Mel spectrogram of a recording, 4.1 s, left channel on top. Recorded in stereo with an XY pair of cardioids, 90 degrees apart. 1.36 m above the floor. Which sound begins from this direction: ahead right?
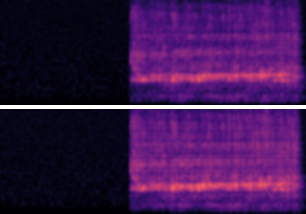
A running tap, at 1.7 s.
